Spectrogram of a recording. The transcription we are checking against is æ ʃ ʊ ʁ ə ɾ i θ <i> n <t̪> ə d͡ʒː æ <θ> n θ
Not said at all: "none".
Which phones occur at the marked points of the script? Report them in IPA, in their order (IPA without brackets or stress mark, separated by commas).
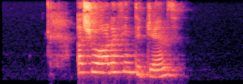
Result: i, t̪, none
